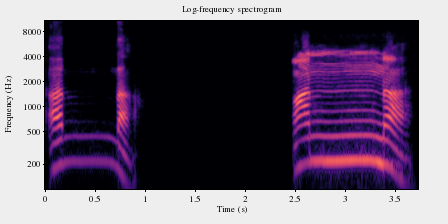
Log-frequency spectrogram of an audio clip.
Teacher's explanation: নুনের উপরে তাজদিদ থাকলে গুণনা করতে হবে, তাহলে আন্না।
